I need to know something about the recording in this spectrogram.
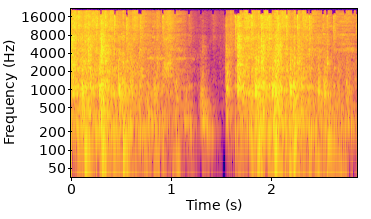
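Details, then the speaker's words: Old Briggs & Stratton generator with new carburetor, timing believed fine, given brake clean: pull-start bursts where it catches a few rough pops then dies each time; fires but won't run, cause not found. "it wants to go you can hear it it fires wants to"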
